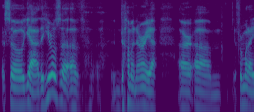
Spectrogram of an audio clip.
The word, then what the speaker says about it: Dominaria: the dominaria board game dominarian area it's it's pronounced dominaria dominaria have you played that we're all wrong that's awesome i haven't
